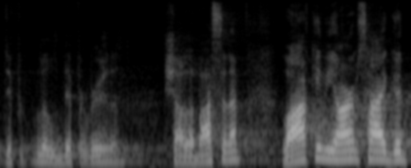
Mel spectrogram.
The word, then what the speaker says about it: Shalabhasana: So we're going to do 3 different versions of Salabhasana or Shalabhasana, however you want to pronounce it. It would really be Shalabhasana. Lock the legs out. Most yoga teachers around here say Salabhasana.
